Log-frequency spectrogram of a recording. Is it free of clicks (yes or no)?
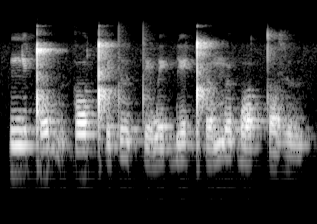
no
